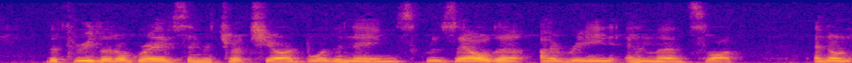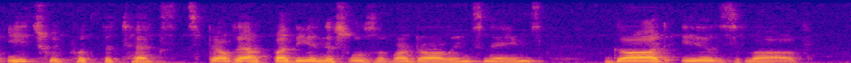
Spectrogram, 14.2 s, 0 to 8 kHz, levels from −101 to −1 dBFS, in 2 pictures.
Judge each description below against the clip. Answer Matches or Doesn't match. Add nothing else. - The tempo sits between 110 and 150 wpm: Matches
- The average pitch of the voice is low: Doesn't match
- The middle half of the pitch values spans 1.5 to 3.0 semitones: Doesn't match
